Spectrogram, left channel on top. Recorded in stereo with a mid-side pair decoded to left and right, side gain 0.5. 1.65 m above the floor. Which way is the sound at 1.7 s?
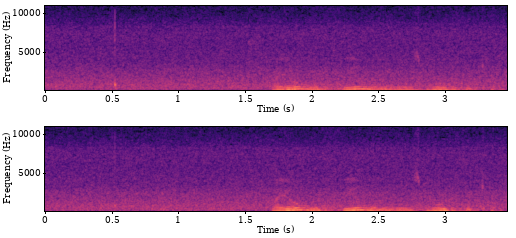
20° right.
